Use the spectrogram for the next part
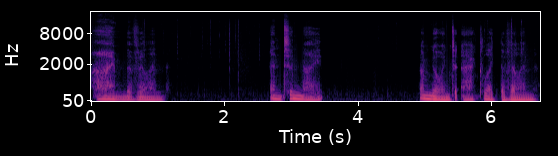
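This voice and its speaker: A man with a mellow, lowish voice portrays a menacing, possessive villain warlord and protective lover in a scripted roleplay audio drama. His speech is deliberate and commanding, dipping now and then into breathy murmurs.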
